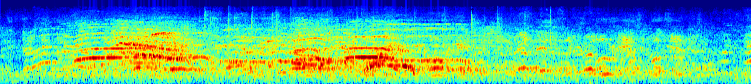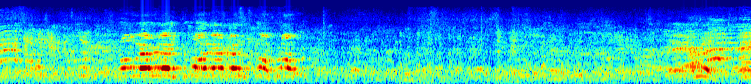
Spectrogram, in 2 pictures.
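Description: A crowd shouts and cheers in an echoing hall.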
